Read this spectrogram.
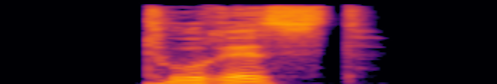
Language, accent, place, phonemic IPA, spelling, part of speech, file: German, Germany, Berlin, /tuːʁɪst/, Tourist, noun, De-Tourist.ogg
- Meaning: tourist (male or of unspecified gender)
